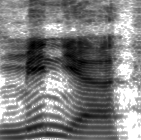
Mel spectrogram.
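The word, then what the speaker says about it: Minilla: Manila manira oh okay so that's how it's pronounced Minya but it's spelled m-i-n-i-l-l-a yeah and which this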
